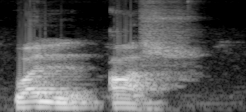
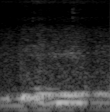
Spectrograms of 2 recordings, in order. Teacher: Nah, jadi ro-nya itu agak hilang ya. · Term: ihfa bimakna jadid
